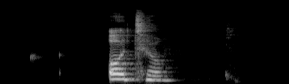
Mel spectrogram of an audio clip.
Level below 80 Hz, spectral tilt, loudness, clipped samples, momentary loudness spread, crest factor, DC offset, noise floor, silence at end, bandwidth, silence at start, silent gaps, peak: -76 dBFS; -4 dB/octave; -19 LUFS; under 0.1%; 22 LU; 22 dB; under 0.1%; -78 dBFS; 1.2 s; 13.5 kHz; 1.1 s; none; -2 dBFS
